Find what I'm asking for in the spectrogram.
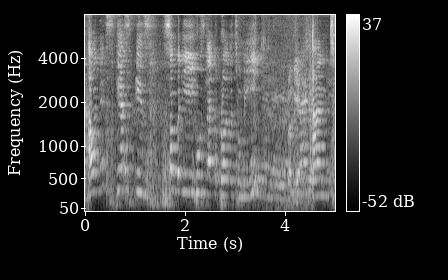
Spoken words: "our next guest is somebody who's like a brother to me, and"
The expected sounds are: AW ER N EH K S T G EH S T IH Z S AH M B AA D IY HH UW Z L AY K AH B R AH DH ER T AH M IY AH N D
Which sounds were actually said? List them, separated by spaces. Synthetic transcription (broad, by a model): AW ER N EH K S T G EH S T IH Z S AH M B AA D IY HH UW Z L AY K AH B R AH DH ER T AH M IY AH N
